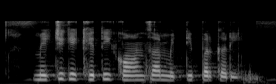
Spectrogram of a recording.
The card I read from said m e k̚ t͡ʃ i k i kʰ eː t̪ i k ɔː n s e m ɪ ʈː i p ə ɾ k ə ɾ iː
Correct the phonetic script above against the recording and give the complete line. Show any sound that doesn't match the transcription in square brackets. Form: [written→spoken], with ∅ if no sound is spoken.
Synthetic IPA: m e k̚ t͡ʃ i k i kʰ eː t̪ i k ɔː n s [e→a] m ɪ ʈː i p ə ɾ k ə ɾ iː

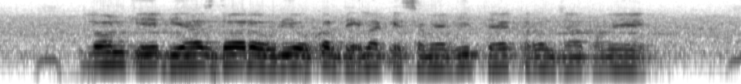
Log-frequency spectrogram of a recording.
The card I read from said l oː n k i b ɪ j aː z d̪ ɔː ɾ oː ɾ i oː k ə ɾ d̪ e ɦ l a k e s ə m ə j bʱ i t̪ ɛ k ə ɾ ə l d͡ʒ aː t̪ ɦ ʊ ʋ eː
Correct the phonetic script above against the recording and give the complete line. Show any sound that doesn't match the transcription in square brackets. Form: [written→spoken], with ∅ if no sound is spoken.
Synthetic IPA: l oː n k [i→e] b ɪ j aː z d̪ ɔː ɾ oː ɾ i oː k ə ɾ d̪ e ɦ l a k e s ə m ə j bʱ i t̪ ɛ k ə ɾ ə l d͡ʒ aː t̪ ɦ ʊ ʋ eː

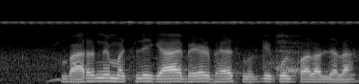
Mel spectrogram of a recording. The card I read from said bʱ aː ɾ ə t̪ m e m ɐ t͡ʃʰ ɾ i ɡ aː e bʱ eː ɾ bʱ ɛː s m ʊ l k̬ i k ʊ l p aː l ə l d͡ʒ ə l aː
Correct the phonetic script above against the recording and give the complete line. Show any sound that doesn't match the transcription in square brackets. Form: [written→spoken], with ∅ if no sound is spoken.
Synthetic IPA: bʱ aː ɾ ə t̪ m e m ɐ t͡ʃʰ [ɾ→l] i ɡ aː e bʱ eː [ɾ→ɽ] bʱ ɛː s m ʊ l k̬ i k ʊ l p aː l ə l d͡ʒ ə l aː

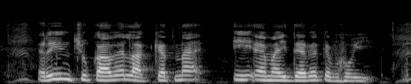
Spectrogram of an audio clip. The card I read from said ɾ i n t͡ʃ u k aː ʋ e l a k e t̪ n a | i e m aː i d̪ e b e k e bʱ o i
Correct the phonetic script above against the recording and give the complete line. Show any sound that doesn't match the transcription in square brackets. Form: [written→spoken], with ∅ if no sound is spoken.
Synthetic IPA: ɾ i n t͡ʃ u k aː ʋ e l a k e t̪ n a | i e m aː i d̪ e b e k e bʱ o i

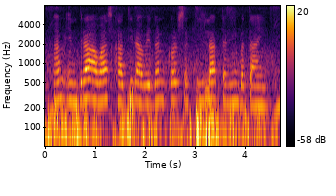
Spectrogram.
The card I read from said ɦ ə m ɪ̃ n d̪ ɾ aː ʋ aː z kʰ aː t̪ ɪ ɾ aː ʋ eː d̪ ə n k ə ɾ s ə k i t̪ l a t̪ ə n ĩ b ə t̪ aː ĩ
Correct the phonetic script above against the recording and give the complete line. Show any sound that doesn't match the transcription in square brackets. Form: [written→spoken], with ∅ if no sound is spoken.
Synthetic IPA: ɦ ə m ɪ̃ n d̪ ɾ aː ʋ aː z kʰ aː t̪ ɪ ɾ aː ʋ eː d̪ ə n k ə ɾ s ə k i [t̪→∅] l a t̪ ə n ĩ b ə t̪ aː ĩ

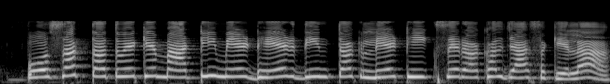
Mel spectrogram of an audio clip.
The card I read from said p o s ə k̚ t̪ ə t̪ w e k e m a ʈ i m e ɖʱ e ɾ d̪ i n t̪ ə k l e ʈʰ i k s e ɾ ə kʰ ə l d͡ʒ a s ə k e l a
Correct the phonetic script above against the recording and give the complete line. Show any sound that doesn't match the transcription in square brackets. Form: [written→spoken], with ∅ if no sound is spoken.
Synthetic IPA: p o s ə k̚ t̪ ə t̪ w e k e m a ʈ i m e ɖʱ e ɾ d̪ i n t̪ ə k l e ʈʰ i k s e ɾ ə kʰ ə l d͡ʒ a s ə k e l a

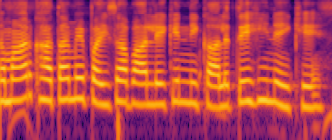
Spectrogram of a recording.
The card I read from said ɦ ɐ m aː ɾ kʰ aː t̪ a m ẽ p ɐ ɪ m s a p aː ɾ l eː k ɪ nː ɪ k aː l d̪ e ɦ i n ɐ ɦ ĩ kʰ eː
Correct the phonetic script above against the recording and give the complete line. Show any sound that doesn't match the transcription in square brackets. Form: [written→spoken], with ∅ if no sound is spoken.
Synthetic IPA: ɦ ɐ m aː ɾ kʰ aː t̪ a m ẽ p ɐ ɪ [m→∅] s a [p→b] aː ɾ l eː k ɪ nː ɪ k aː l [d̪→t̪] e ɦ i n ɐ ɦ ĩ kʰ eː

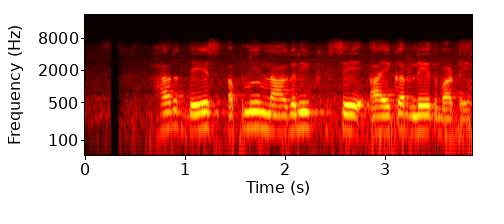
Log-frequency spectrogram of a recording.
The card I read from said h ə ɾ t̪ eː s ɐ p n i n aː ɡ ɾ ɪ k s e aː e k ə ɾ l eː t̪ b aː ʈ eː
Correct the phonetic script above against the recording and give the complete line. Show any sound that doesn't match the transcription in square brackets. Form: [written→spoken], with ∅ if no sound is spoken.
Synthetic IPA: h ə ɾ [t̪→d̪] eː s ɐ p n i n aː ɡ ɾ ɪ k s e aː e k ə ɾ l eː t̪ b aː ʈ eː

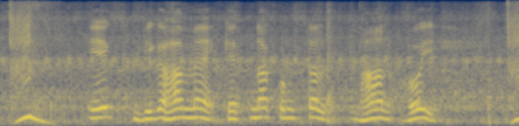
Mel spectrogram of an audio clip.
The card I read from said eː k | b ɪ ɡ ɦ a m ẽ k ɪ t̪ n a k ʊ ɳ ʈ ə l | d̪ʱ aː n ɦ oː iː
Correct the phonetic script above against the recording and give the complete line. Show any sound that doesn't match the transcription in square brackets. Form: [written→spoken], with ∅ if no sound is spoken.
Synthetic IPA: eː k | b ɪ ɡ ɦ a m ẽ k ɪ t̪ n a k ʊ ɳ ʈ ə l | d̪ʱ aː n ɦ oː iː

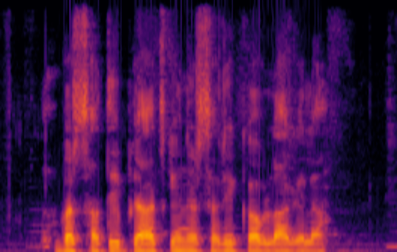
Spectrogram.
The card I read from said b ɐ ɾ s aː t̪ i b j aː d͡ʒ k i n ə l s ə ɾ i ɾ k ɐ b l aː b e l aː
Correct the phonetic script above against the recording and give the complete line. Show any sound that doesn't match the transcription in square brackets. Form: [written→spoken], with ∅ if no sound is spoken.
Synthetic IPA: b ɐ ɾ s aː t̪ i [b→p] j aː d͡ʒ k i n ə [l→ɾ] s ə ɾ i [ɾ→∅] k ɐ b l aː [b→ɡ] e l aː

